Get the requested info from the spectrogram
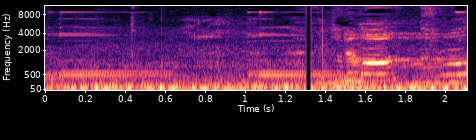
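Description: Low, steady road rumble inside a car cabin with music playing; voices start singing along about one and a half seconds in.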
